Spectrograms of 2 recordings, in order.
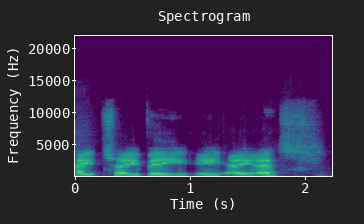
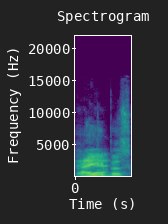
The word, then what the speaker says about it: Habeas: It's spelled Habeas.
